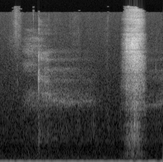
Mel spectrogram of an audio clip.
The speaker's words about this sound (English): Um, I thought I was gonna sneeze and then I didn't.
